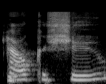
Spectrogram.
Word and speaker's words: Calcasieu: It's Calcasieu, like shoe. Calcasieu.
